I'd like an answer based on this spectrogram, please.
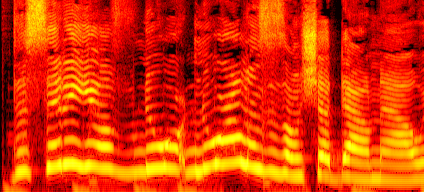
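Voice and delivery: very high, drawn-out mock panic; mock panicked person. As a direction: ham up a frantic news reaction. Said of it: "You're like".

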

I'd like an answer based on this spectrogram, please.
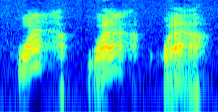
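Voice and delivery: very high squawky wah wah; high parrot mimicking a baby cry; parrot copying a cry. A narrator's reading. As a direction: screech it back like a parrot. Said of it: "It said".

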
